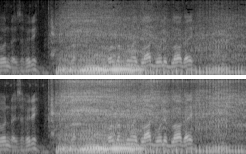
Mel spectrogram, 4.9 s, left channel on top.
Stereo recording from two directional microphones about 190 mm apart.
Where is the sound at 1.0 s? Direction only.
25° left (ahead or behind).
